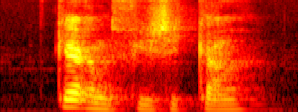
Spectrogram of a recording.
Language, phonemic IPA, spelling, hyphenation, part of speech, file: Dutch, /ˈkɛrnˌfi.zi.kaː/, kernfysica, kern‧fy‧si‧ca, noun, Nl-kernfysica.ogg
- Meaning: nuclear physics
